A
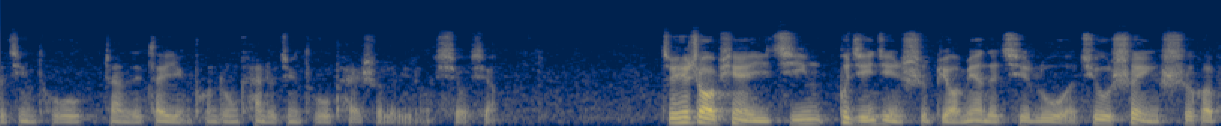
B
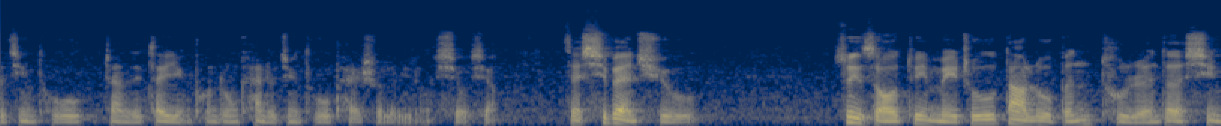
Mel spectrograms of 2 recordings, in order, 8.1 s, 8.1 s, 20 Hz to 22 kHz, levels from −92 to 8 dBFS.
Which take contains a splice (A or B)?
B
